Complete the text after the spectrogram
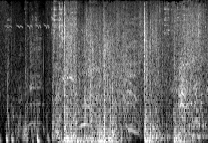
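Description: A horse crashes and tumbles down a rocky slope.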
